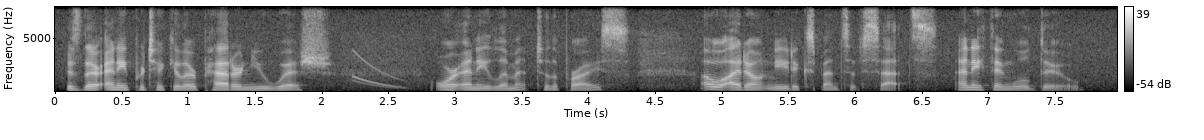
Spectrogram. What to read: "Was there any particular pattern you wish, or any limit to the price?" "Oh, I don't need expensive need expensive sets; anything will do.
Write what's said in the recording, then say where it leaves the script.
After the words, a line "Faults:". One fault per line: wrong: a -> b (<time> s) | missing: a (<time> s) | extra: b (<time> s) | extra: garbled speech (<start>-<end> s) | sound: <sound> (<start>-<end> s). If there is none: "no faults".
"Is there any particular pattern you wish, or any limit to the price?" "Oh, I don't need expensive sets; anything will do.
Faults:
wrong: Was -> Is (0.1 s)
sound: chirp (2.2-2.7 s)
missing: need expensive (6.1 s)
